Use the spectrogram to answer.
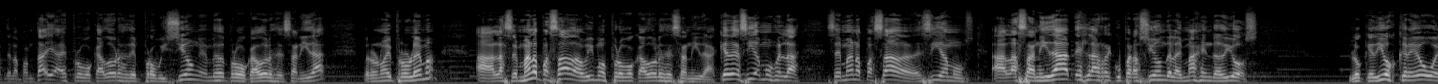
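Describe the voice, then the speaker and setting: A male pastor delivering an animated sermon in church, asking his congregation questions. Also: sits high.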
